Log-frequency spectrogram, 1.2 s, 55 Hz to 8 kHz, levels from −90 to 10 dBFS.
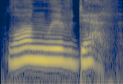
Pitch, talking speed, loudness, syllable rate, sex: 210 Hz, 145 wpm, -13 LUFS, 2.9 syllables/s, female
